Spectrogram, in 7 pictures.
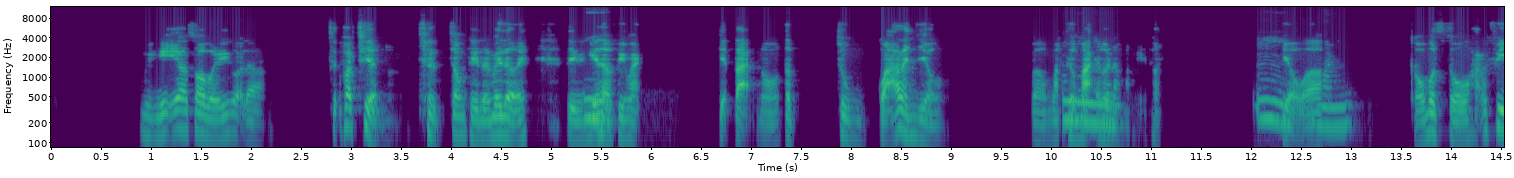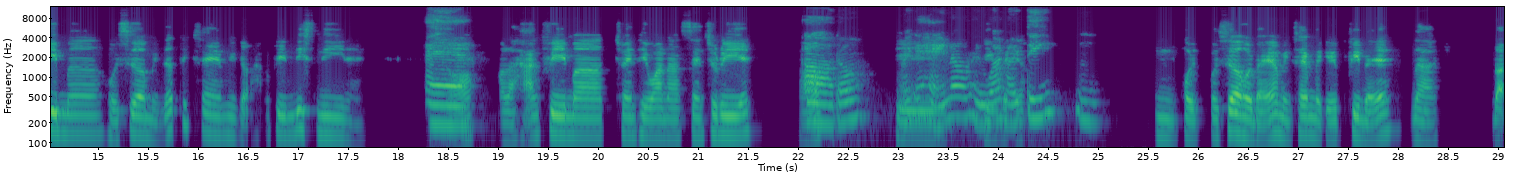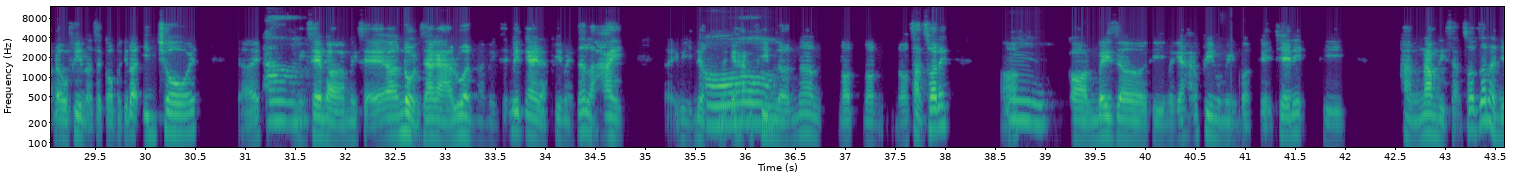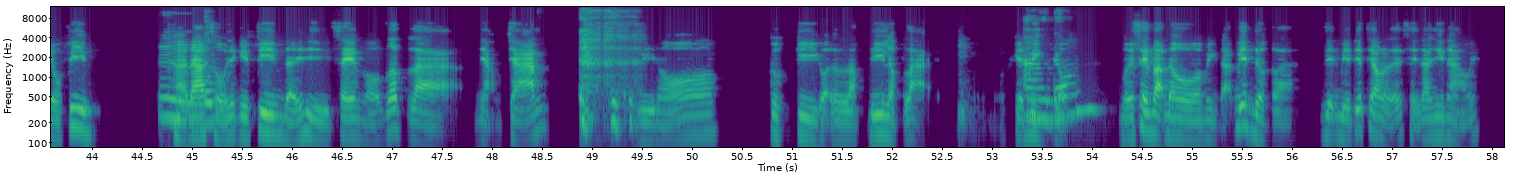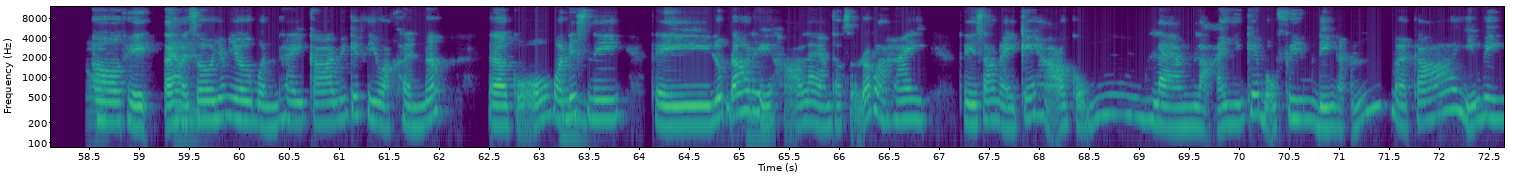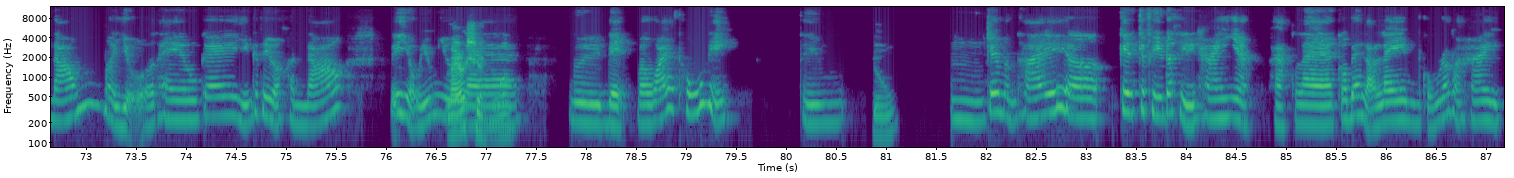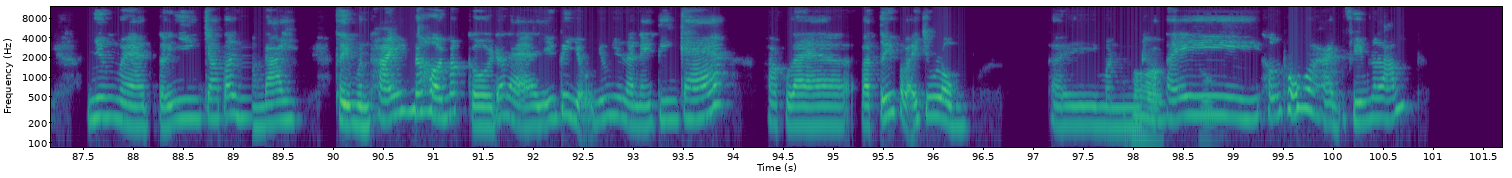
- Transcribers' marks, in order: tapping; in English: "intro"; other background noise; laughing while speaking: "mà"; laugh; in English: "Live action"
- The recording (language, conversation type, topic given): Vietnamese, unstructured, Phim ảnh ngày nay có phải đang quá tập trung vào yếu tố thương mại hơn là giá trị nghệ thuật không?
